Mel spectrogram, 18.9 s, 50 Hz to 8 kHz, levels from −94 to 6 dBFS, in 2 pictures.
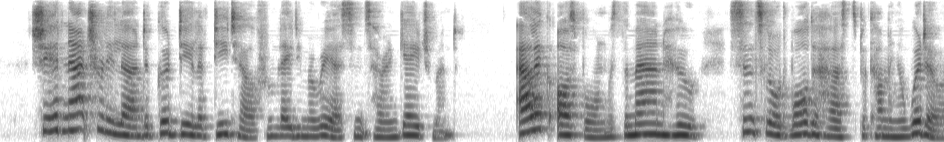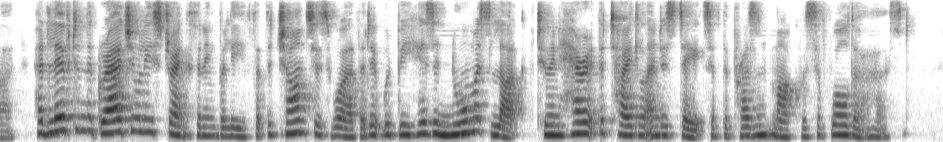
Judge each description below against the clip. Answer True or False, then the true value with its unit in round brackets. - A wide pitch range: False (4.4 semitones)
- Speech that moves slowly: False (180 wpm)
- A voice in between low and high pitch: False (200 Hz)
